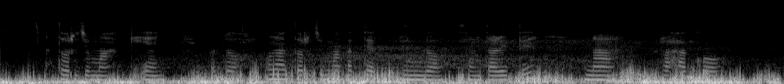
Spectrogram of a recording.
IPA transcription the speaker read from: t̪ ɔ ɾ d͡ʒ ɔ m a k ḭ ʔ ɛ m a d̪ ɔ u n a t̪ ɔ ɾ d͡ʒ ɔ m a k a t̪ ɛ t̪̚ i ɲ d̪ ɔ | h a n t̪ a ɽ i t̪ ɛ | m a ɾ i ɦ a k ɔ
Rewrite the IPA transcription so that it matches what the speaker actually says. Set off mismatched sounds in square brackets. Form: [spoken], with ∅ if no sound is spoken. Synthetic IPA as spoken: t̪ ɔ ɾ d͡ʒ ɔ m a k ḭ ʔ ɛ [ɲ] a d̪ ɔ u n a t̪ ɔ ɾ d͡ʒ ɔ m a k a t̪ ɛ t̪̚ i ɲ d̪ ɔ | [s] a n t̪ a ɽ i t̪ ɛ | [n] a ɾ [a] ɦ a k ɔ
